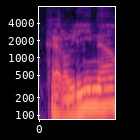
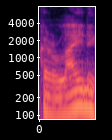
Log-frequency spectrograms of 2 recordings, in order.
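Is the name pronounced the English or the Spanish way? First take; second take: Spanish; English. First: The name has a Spanish pronunciation. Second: The name has an English pronunciation.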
